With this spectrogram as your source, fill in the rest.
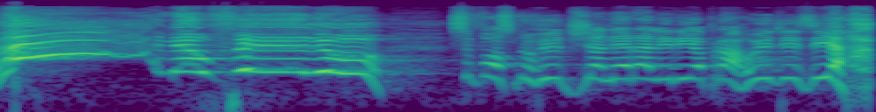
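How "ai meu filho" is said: desperate wailing scream, high and loud. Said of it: "poderia sair gritando, desesperada".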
